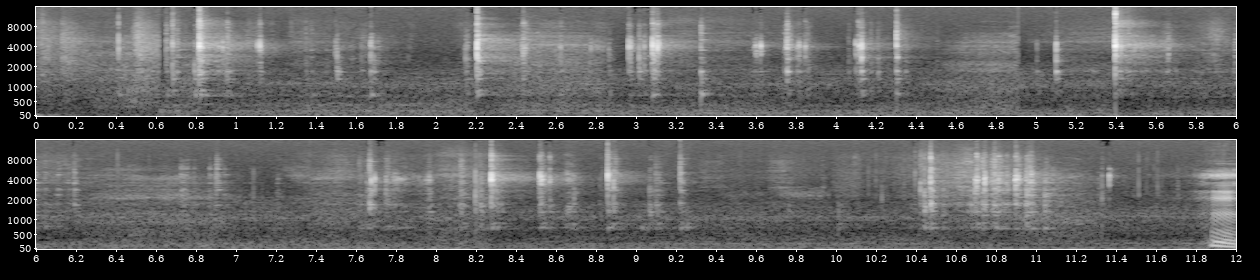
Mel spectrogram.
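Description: Irregular light clicks and taps of plastic from handling a white plastic RF Elements horn antenna, fingers working at the small trapdoor covers on its side, with a quick run of clicks near the end.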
